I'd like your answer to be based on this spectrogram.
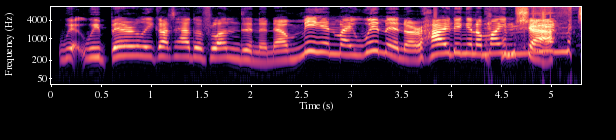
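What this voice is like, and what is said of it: Bad Irish accent imitating. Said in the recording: “incredibly bad Irish accent”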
